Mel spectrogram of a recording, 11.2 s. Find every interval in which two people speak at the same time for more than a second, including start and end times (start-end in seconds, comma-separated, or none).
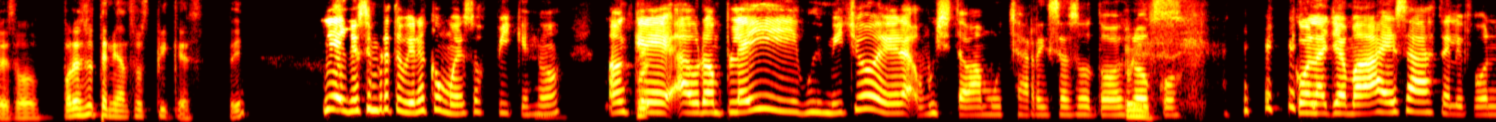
none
